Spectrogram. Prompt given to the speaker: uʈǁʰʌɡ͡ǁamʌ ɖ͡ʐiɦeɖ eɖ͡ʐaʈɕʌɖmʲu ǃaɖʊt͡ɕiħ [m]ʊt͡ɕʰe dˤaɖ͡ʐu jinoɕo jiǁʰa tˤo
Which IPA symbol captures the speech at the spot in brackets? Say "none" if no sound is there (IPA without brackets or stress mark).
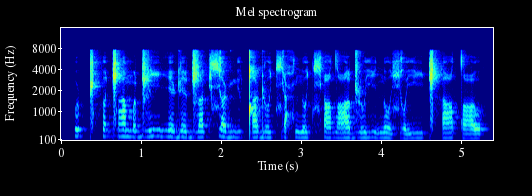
n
